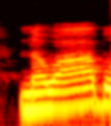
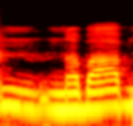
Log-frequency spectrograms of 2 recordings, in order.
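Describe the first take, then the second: First: नवाब spoken with v, not b; correct form. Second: नवाब said as nabab with b; नवाब with b instead of v; wrong form. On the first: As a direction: say नवाब as nawab. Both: Shown as a demonstration. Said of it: "नवाब नहीं".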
